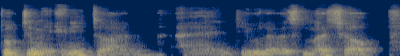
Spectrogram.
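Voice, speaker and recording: In front of a quiet background, a man speaks with a fairly low pitch, lively intonation and a somewhat breathy voice. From South Africa, Eastern Cape. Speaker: researcher; interview guest. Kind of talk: webinar Q&A discussion. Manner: fast. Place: home room. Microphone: earbuds.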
